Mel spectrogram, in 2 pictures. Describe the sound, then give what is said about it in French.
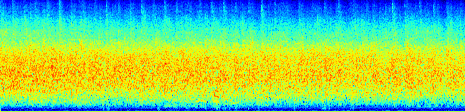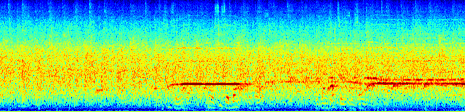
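An audience claps steadily in praise during a bilingual French-English church service, producing a dense, continuous wash of applause that runs unbroken throughout and grows slightly fuller toward the end. “Acclamons, acclamons, acclamons. Let's clap to the Lord.”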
